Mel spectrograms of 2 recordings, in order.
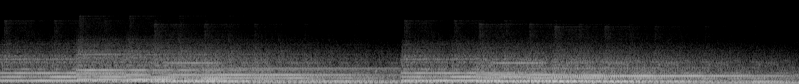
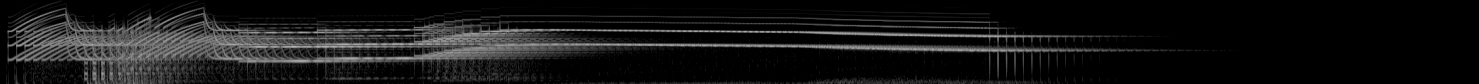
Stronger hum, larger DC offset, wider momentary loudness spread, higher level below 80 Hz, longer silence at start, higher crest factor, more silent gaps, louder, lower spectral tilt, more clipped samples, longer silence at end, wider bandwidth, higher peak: neither; neither; about the same, 6 LU vs 4 LU; first, -38 dBFS vs -64 dBFS; about the same, 0 s vs 0.1 s; about the same, 12 dB vs 14 dB; neither; second, -23 LUFS vs -19 LUFS; first, -9.5 dB/octave vs 3 dB/octave; neither; second, 0 s vs 3.8 s; second, 9.6 kHz vs over 20 kHz; about the same, -10 dBFS vs -10 dBFS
